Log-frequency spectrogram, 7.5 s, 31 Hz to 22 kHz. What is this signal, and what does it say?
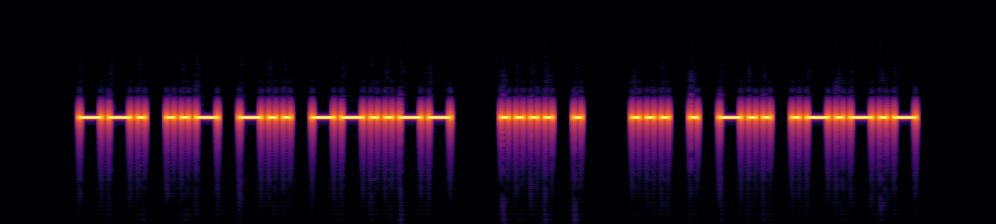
Morse code, heard as a keyed tone, about 22 wpm, 700 Hz. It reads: GUD, HE SED.
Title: Sentences from Top 200 Words and Abbreviations 22wpm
